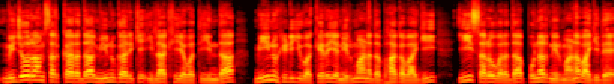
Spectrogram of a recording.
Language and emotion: Kannada, neutral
